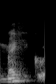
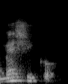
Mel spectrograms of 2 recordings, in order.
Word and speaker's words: México: lo pronunciamos, sino que se pronunciaba como una sh. O sea, por ejemplo, si en aquel entonces hubieran utilizado el nombre de México, no lo hubieran pronunciado como México, lo hubieran pronunciado como México.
